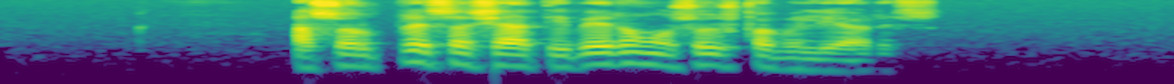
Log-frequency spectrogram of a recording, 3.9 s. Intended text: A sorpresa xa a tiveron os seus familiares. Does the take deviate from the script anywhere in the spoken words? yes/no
no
